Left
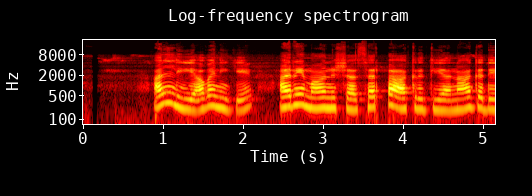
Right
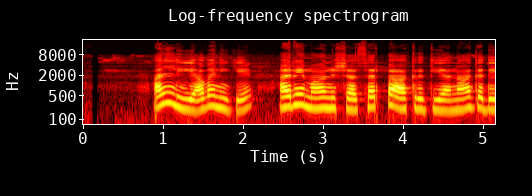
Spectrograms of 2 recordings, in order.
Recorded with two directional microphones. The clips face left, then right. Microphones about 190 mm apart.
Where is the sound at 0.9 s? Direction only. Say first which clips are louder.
Right 4 dB; 25° right (ahead or behind).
